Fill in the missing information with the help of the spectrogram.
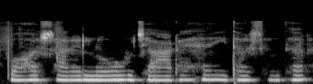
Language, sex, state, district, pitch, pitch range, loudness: Hindi, female, Bihar, Patna, 205 Hz, 205-210 Hz, -16 LUFS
